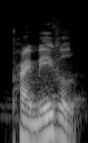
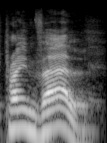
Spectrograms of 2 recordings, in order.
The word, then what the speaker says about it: Primeval: Netflix American Prime Val Prime eval no it's Prime Val is it yeah because V at the end I thought it was Prime Evil no not spell that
